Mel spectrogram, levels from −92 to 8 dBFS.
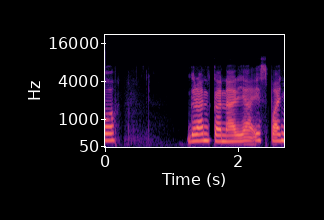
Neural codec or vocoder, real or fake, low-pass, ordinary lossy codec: none; real; 7.2 kHz; Opus, 24 kbps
